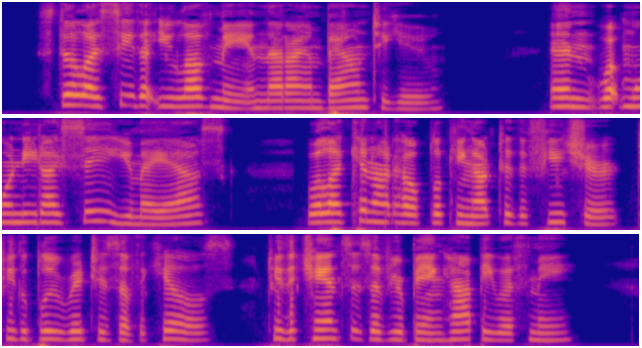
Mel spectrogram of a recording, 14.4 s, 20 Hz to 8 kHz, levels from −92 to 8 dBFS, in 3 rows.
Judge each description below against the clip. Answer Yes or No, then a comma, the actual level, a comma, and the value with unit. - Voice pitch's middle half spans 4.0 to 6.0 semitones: No, average, 3.4 semitones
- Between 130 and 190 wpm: No, average, 200 wpm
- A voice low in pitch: No, high, 215 Hz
